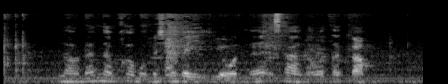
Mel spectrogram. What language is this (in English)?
Thai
